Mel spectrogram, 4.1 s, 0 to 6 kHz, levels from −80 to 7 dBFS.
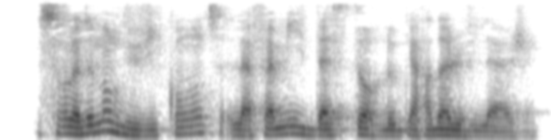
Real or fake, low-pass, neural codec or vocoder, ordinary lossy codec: fake; 5.4 kHz; codec, 16 kHz, 0.9 kbps, LongCat-Audio-Codec; MP3, 24 kbps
